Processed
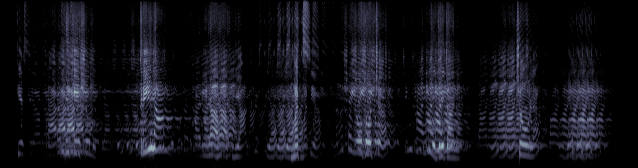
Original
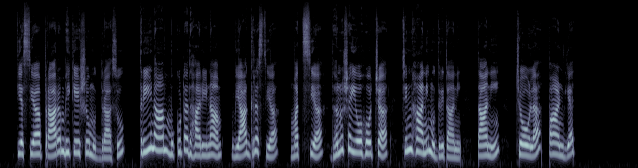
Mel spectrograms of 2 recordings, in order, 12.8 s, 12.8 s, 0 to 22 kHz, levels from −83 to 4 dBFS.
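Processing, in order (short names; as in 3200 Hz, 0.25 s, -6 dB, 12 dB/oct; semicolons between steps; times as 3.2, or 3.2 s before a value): self-modulated delay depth 0.089 ms; in parallel at -3 dB: crossover distortion -44 dBFS; on the sum: phaser 0.18 Hz, delay 2.8 ms, feedback 62%; differentiator; thinning echo 0.184 s, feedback 63%, high-pass 190 Hz, level -9 dB; compressor 3:1, threshold -35 dBFS, peak gain reduction 9.5 dB; ripple EQ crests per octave 0.74, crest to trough 10 dB; dB-linear tremolo 0.68 Hz, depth 33 dB; gain +8.5 dB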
